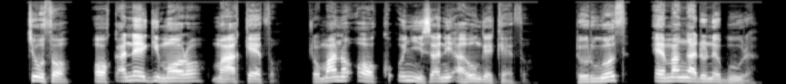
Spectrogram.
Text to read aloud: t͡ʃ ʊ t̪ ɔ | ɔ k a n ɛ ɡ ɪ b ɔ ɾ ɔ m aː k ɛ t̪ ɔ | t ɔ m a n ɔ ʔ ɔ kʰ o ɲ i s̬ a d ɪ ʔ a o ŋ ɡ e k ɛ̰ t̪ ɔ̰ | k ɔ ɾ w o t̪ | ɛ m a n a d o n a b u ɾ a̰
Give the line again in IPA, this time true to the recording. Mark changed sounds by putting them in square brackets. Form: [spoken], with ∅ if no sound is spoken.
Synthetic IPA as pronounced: t͡ʃ ʊ t̪ ɔ | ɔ k a n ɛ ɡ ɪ [m] ɔ ɾ ɔ m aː k ɛ t̪ ɔ | t ɔ m a n ɔ ʔ ɔ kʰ o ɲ i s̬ a [n] ɪ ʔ a o ŋ ɡ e k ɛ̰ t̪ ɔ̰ | [t] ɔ ɾ w o t̪ | ɛ m a [ŋ] a d o n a b u ɾ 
